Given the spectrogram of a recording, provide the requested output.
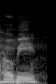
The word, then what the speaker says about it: Hobie: Is it Hobie, Ryan? Hobie? Yeah, Hobie. Hobie's pretty cool. And what's the Indian one? Pavtir. I can't pronounce his last name.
